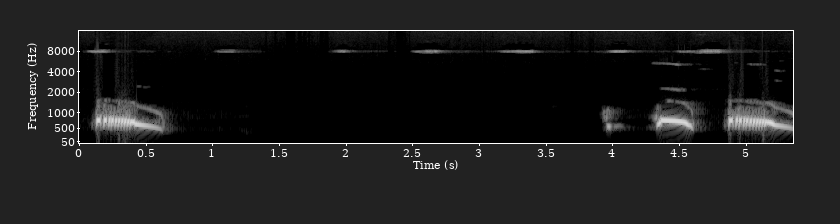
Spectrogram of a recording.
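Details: Lure recording of a spotted dove: a low drawn-out coo falling at the end, a long silent gap, then a short note, a curved coo and a longer descending coo, all clear and uncluttered.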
